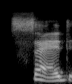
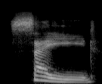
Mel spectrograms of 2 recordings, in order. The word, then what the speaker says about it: said: to learn to say said is an example of a word that is not phonetic said phonetically would be spelled s e d that says Sade or depending on where you're at in your phonics so we need to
